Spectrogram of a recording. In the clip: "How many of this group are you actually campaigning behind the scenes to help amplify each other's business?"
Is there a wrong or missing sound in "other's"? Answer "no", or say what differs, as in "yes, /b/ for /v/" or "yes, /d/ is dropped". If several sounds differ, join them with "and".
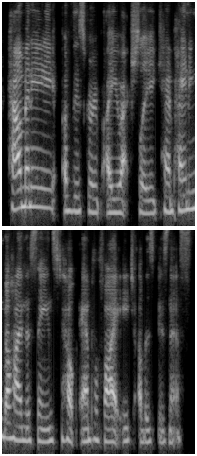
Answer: no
